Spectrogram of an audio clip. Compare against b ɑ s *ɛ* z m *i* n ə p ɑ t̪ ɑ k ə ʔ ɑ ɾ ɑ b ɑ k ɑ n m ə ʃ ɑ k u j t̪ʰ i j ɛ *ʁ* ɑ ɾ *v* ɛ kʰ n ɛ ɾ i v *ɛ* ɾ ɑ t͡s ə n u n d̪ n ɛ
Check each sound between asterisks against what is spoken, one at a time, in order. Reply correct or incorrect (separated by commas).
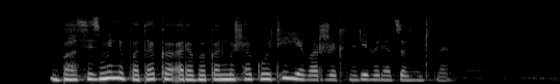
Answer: incorrect, correct, incorrect, incorrect, correct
